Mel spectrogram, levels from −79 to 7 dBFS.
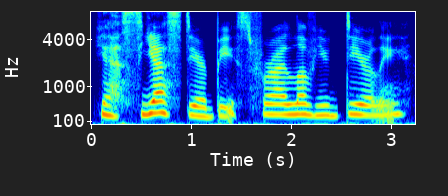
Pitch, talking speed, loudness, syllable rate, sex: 225 Hz, 165 wpm, -19 LUFS, 3.3 syllables/s, female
